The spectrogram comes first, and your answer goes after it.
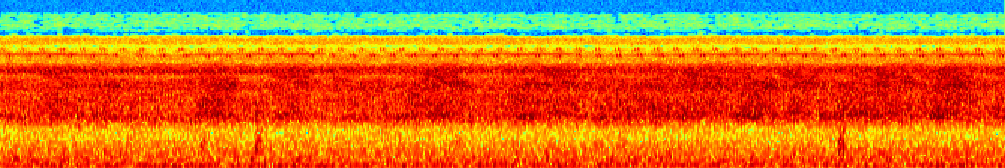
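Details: Continuous shrill insect chorus, a bright high-pitched wall of buzzing with a rapid beating trill running beneath it, steady in volume, with occasional faint low clicks.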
